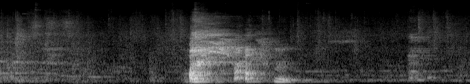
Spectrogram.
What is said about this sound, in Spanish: Es la tos para llamar la atención.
